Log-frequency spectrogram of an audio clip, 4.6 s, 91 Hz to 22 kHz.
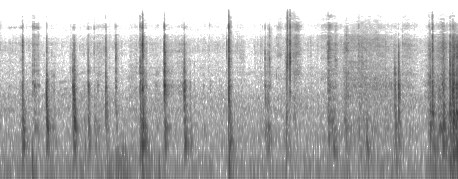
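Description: Flathead screwdriver prying at a small plastic tab in a BMW E46's plastic fan shroud: irregular sharp clicks and taps of metal on plastic, a few a second, with a louder click near the end.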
